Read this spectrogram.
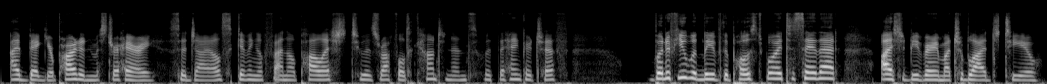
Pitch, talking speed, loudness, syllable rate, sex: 220 Hz, 210 wpm, -21 LUFS, 6.1 syllables/s, female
